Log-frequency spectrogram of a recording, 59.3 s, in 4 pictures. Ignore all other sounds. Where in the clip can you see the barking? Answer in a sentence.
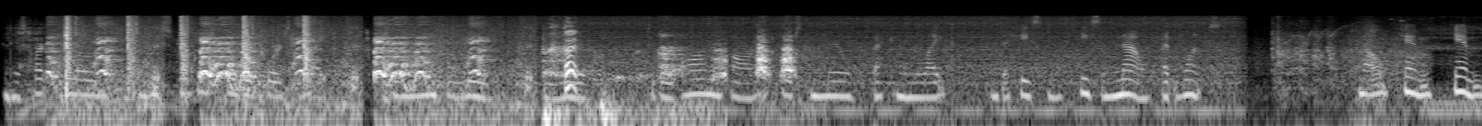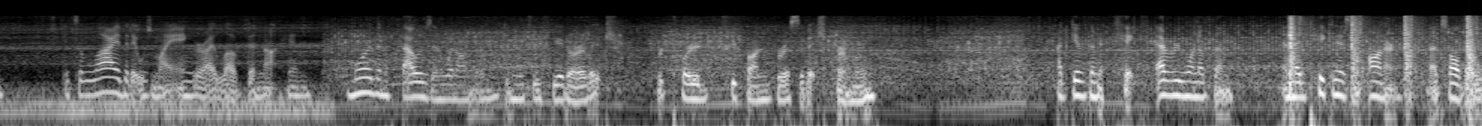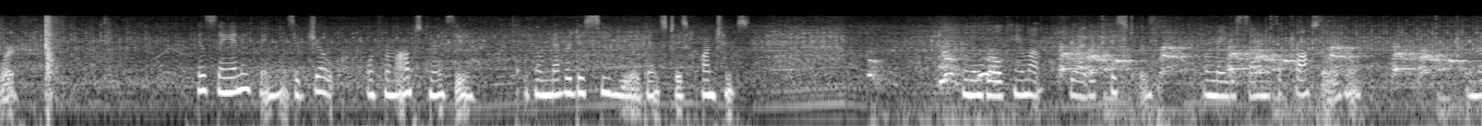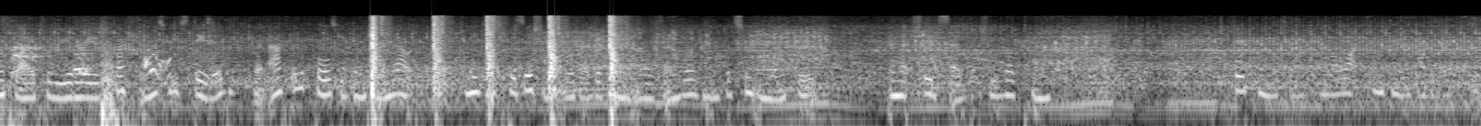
You can hear the barking from 0.5 to 8.2 s and from 38.3 to 46.2 s.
